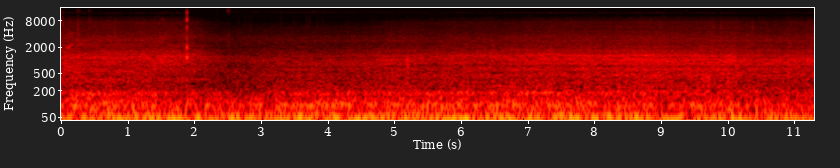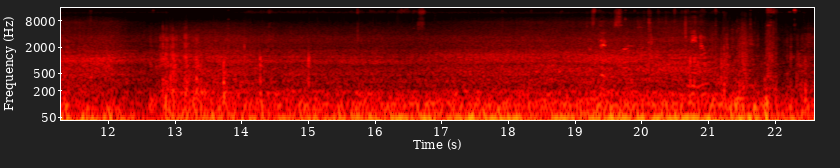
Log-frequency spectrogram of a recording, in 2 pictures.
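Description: Car cabin noise while driving: a steady low rumble of engine and tyres on the road, dipping briefly about halfway.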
